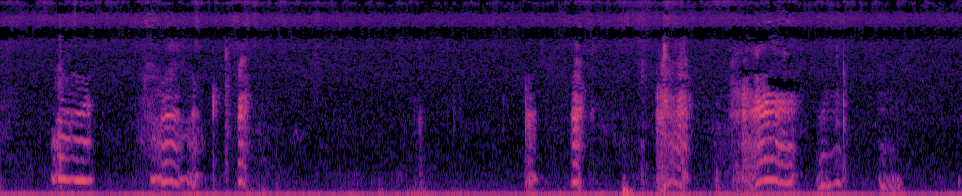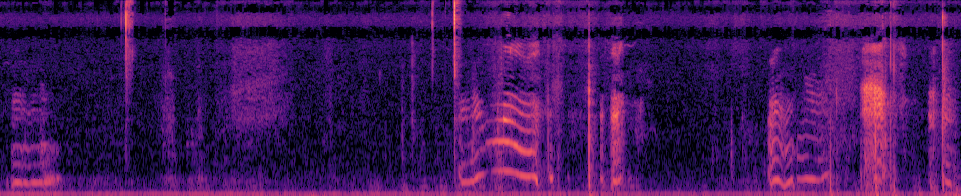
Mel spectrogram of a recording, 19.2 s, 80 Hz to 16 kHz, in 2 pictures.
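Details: A 5-year-old female British Shorthair cat that rarely meows gives a series of short, wavering, rising-and-falling meows during nail clipping, angry at another cat, over a constant low electrical hum.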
